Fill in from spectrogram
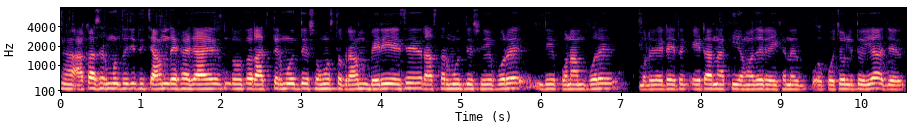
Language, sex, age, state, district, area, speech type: Bengali, male, 30-45, West Bengal, Uttar Dinajpur, rural, spontaneous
